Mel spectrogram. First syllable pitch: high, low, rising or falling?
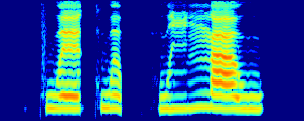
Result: rising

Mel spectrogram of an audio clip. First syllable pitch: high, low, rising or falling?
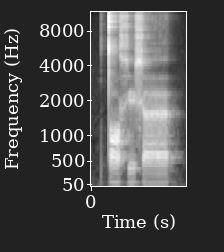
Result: falling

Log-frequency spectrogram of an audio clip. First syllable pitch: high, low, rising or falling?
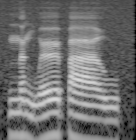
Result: low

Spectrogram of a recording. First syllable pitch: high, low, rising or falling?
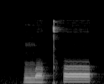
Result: low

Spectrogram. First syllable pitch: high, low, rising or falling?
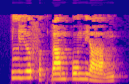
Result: rising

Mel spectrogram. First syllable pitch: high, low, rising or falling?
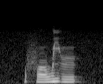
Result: rising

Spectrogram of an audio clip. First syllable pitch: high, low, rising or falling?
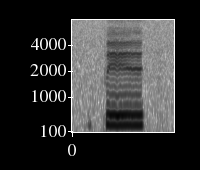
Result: high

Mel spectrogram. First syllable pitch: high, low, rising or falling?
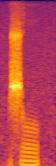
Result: low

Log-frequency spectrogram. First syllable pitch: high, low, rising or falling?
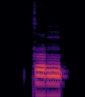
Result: low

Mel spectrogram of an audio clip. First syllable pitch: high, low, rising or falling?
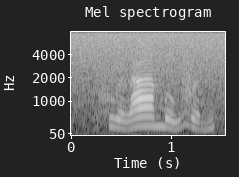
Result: low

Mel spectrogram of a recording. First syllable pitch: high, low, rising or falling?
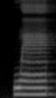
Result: high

